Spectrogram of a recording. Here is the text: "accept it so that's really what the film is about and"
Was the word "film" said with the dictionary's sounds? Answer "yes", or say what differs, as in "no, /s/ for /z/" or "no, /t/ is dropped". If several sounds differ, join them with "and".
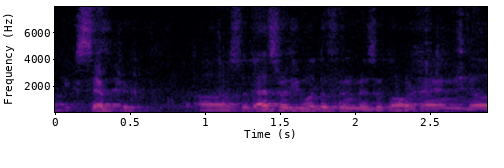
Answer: yes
